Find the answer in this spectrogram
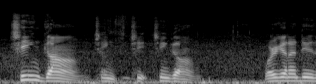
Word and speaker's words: Qigong: Because I pronounce it wrong all the time. What we're doing. The Qigong. Qigong. Qigong.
